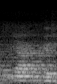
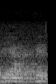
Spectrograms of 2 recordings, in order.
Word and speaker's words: Piaget: didik menurut pias tulisannya Piaget ya Piaget Piaget itu tapi jangan dibaca piaket itu nanti diketaw bacanya pias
